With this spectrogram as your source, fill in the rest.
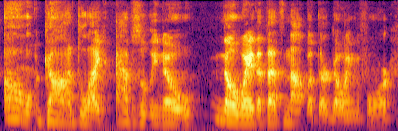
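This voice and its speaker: A man co-hosting a podcast, talking in a casual, animated and incredulous way while reviewing an anime. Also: medium pitch, unhurried. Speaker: podcast co-host.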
